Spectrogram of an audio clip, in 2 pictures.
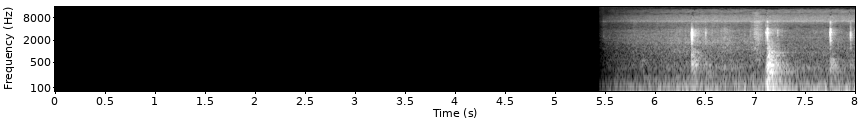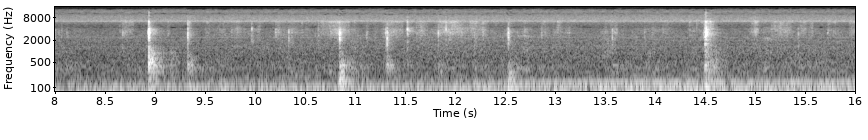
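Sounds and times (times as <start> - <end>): low steady hum: 5.5 - 16.0.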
